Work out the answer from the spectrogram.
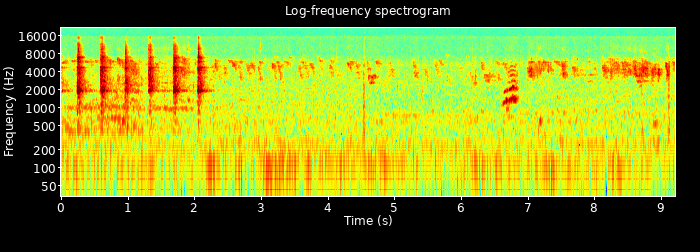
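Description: Faint bird calls: a run of six sharp repeated notes, about three a second, in the first two seconds, then a single short warbling call later on, with faint high chirping in between.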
